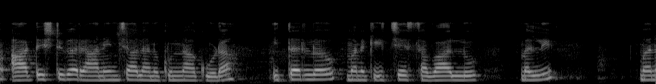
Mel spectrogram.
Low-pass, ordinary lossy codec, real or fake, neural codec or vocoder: 7.2 kHz; none; real; none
